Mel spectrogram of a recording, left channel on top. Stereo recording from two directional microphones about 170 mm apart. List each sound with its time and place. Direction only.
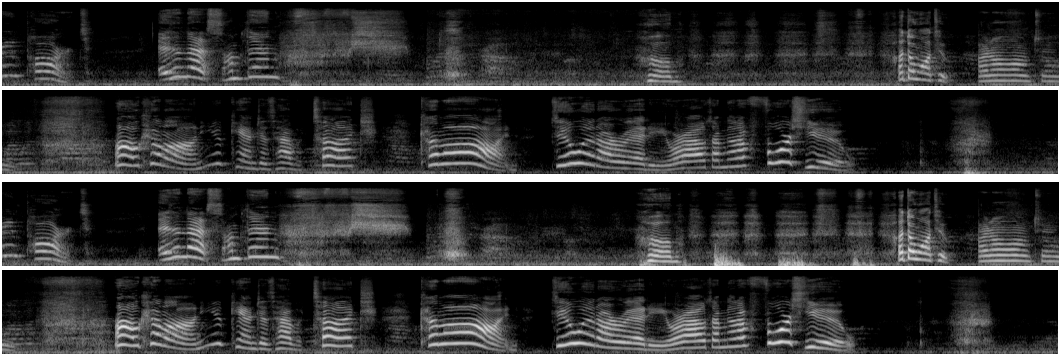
0.2 s a sound: 15° right (ahead or behind)
1.5 s a woman's voice: 25° right (ahead or behind)
2.1 s a sound: 15° right (ahead or behind)
6.3 s gasp: 30° right (ahead or behind)
11.0 s speech: 15° right (ahead or behind)
20.1 s snort: 20° right (ahead or behind)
